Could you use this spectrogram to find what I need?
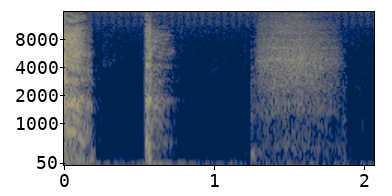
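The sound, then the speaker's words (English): Two sharp, loud coughs in quick succession, followed by a longer raspy throat-clearing exhale, all very close to the microphone with no talking. “I don't know if that cough really hit that microphone hard”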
